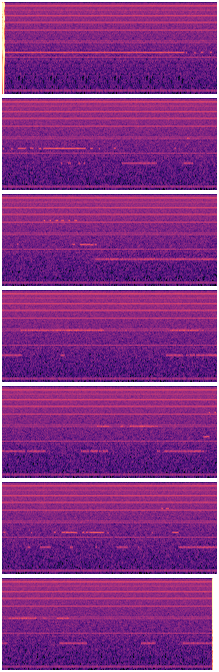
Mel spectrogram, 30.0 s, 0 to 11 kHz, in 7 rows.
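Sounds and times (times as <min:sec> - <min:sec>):
18000 Hz sine wave: 0:00.0 - 0:30.0.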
